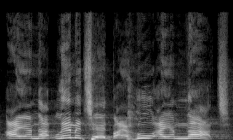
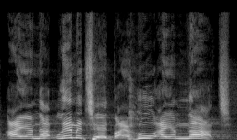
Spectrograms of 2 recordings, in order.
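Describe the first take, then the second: First: It is said urgently, as if badly needed. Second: The same.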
